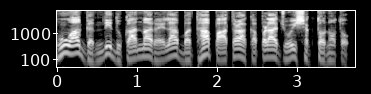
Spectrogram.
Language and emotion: Gujarati, disgusted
